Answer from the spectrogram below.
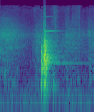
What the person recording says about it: you'll get a solid sound all of a sudden which basically just set the anchor in place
